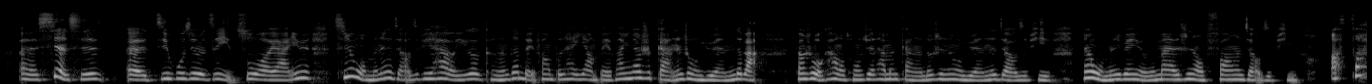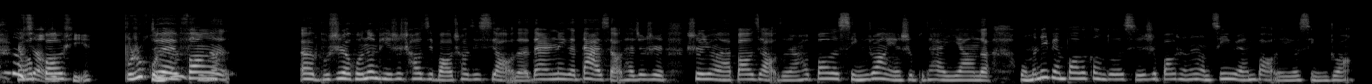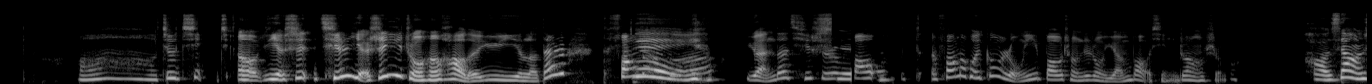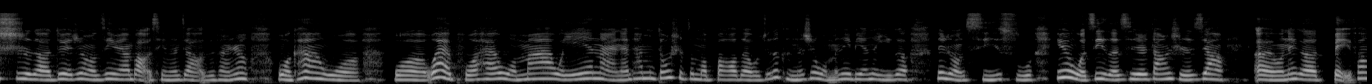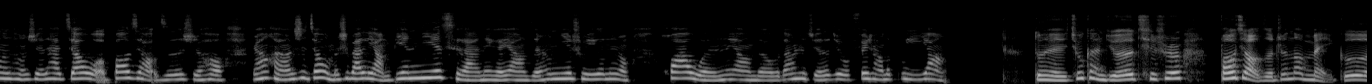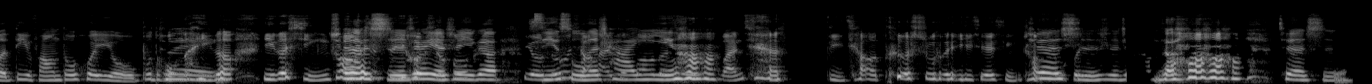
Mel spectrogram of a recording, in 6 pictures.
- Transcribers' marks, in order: other background noise; chuckle; chuckle; laughing while speaking: "一个"; laughing while speaking: "确实"; laughing while speaking: "有时候"; chuckle; laughing while speaking: "完全 比较特殊的一些形状"; chuckle
- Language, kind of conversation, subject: Chinese, podcast, 在节日里，你会如何用食物来表达心意？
